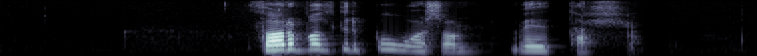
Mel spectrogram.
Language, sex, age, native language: Icelandic, female, 30-39, Icelandic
